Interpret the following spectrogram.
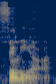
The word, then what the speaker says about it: Philion: Everybody calls him Phylon, but it's Philion. If you actually look at it, it's Philion. Philion.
